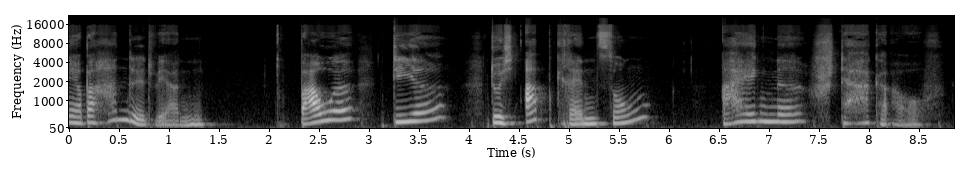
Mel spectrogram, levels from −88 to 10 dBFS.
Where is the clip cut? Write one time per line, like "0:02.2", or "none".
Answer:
none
